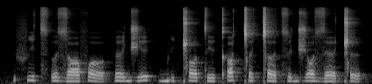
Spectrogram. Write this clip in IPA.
fit͡sʼʊzɒfɔ | əd͡ʒɪ | biǁɔtɪkʼɒ ǀəǀʌt͡sʊ d͡ʒɔzɜǁə

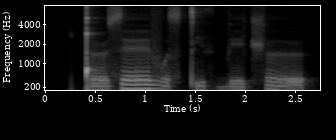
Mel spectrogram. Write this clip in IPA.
ǃœsɛːvɤstʼiθ bet͡ʃʰəː

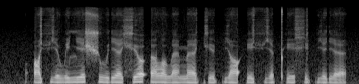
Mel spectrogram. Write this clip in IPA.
ʔɑfʲɛwɪlʲɛ ʃu ɾʲæxʲɔ ʔʌlˠʊwæmæ kʲʌpʲɑ ʔɪ fʲæpʼɪ xɪpʲɛ ɾʲæ

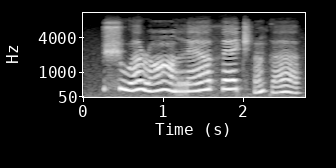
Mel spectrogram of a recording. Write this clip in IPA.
ʃu˧˩˧ɐ̯ɹɑ̃˩˧˩ rɛ˩˥ɐ̯ θɛ˦˥t͡ʃʼə̃˩˥kɜ˩˧˩

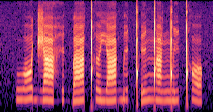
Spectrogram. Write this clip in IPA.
wɔ d͡ʒahɪ ɡ͡baǃʰə jaɡ͡bɪ ǃʼɪŋ͡ǃa ŋ͡ǃiǃʰɔ

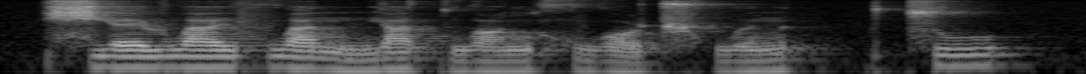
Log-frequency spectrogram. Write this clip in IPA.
ɕjɛ˥ɻwa˥ɪ̯fwa˥˧nn̪jä˥˩ t̪wɑ˧˥ŋxwɔ˨˩ʈ͡ʂʰwə˦n | t͡su˥

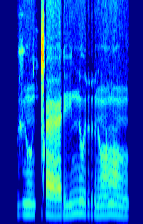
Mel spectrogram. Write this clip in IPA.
ʒũːǀæːɾi nurũ lˠũ

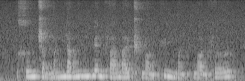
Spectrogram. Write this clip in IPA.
xɤ˧˥ŋʈ͡ʂa̰˨˩njɑ˦ŋ mjä˥˩mi˥ŋ n̪ɥɛ˥˩nfä˧˥ma˧˥ɪ̯ ʈ͡ʂʰwɑ̰˨˩ŋpʰy˥˩nmwɑ˩ŋpʰwɑ̰˨˩ŋ fɤ˧˥

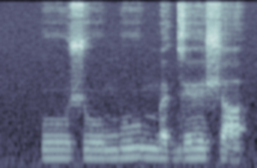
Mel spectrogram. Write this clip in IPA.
uːʃuːmuː mɛɡɪːʃa

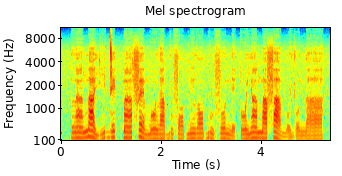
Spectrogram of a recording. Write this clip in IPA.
lã˦ na˦˨ji˨˦de˦ k͡pã˦fɛ˦˨mɔ̃˧ la˧bu˧fɔ˧bĩ˦ lɔ˦bu˦˨ fo˧ne˨kɔ̃˧jã˦ ma˦fa˦˨mo˨jo˧ na˦

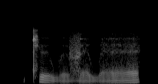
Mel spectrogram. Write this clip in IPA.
cʰøwœvæ wæ

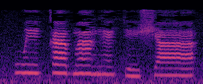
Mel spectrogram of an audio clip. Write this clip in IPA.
we˦ka˦bã˦ ɡɛ̃˧ke˨ ʃa˧

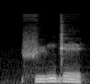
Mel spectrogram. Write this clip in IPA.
fyŋɡe

